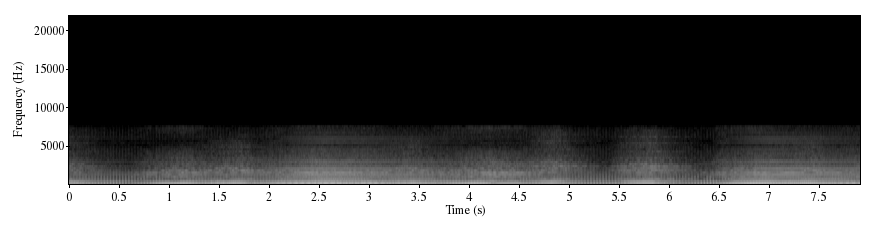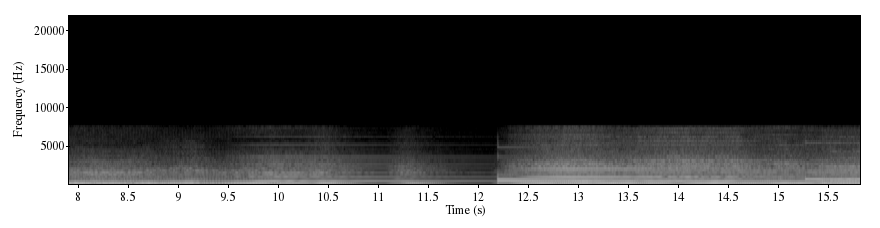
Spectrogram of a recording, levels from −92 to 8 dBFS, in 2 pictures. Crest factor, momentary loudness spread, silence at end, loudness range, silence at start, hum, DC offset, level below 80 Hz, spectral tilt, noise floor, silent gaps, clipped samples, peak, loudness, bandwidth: 16 dB; 13 LU; 0 s; 6 LU; 0 s; none; under 0.1%; -64 dBFS; -7 dB/octave; -54 dBFS; none; under 0.1%; -18 dBFS; -34 LUFS; 8 kHz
